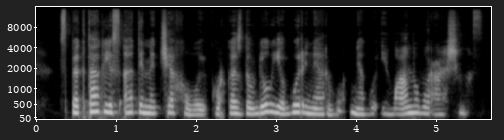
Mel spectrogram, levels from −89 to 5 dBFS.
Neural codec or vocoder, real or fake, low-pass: codec, 44.1 kHz, 2.6 kbps, DAC; fake; 14.4 kHz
